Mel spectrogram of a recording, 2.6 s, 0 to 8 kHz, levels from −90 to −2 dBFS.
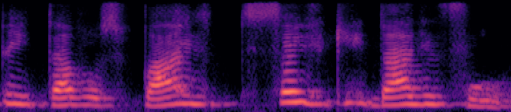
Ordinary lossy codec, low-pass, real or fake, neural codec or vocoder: none; 7.2 kHz; fake; codec, 16 kHz, 1 kbps, FreqCodec, smaller model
